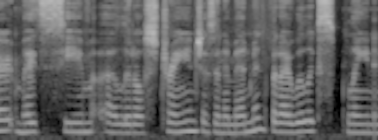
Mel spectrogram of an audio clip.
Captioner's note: speaking French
